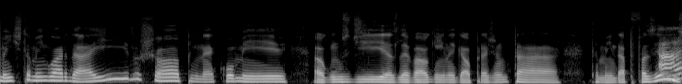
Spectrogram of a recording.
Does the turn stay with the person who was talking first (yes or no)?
no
